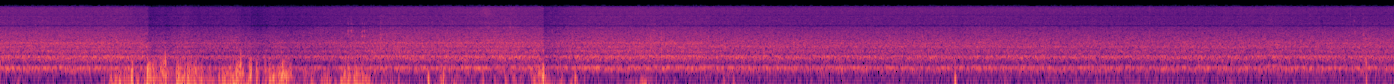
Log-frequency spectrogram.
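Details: Thousands of honey bees circling the mouth entrance of the log hive Bee Beard as the swarm moves in; a steady, dense hum throughout, with brief handling bumps and rustles in the opening seconds.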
